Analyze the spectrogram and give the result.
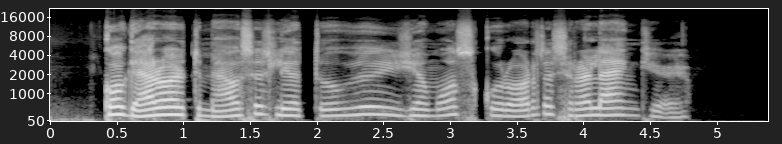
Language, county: Lithuanian, Tauragė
